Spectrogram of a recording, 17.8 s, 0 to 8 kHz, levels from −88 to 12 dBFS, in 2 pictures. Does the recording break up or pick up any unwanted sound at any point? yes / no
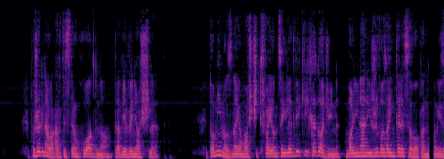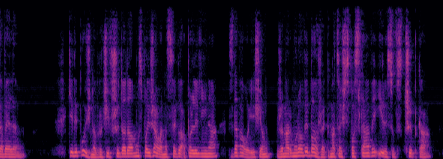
yes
